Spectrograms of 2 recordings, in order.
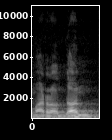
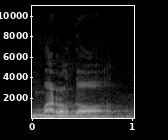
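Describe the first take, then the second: First: The word ends with an n sound. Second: The word ends with a long a vowel. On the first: The speaker calls it wrong. "bukan maradan" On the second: The speaker calls it right. "tapi marada. Kalau dia berhenti"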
